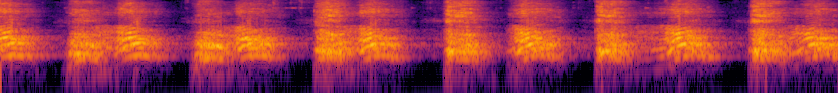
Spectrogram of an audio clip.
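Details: Basset hounds, two of them, continuing to bark once the lights are off; loud, hoarse barks come in quick pairs and singles, roughly seven bursts over four seconds, irregular rhythm.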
